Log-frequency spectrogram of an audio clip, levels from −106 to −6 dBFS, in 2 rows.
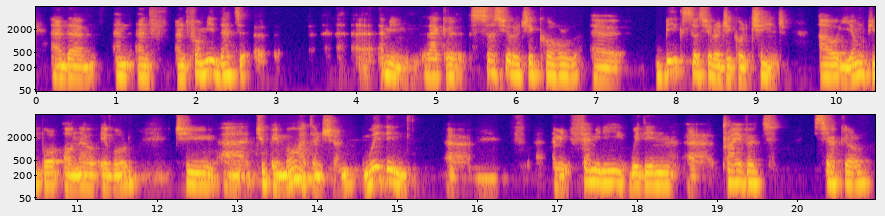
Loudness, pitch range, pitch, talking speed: -21 LUFS, 110-145 Hz, 120 Hz, 110 wpm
